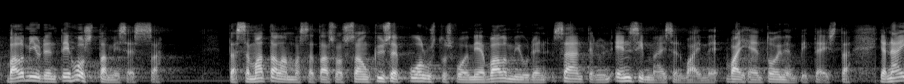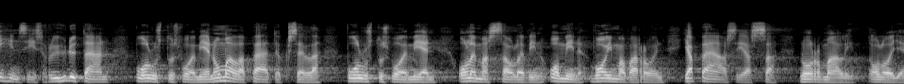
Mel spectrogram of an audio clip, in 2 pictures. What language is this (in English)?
Finnish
